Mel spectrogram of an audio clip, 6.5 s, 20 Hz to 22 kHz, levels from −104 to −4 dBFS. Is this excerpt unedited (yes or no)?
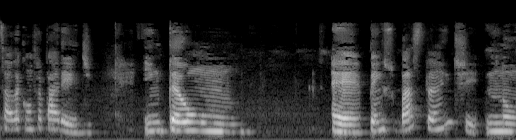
yes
